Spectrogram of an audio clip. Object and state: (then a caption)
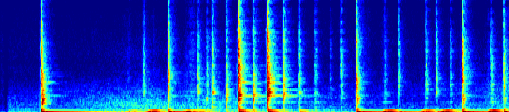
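Ceramic udu clay drum. A hollow, empty ceramic udu clay pot drum held in the lap is tapped rapidly on its body and near the side hole with fingers and palm in a rhythmic pattern. Deep, booming low tones bend upward in pitch between sharp, bright finger taps, making a resonant, bubbling groove.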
